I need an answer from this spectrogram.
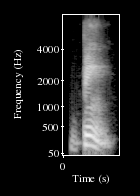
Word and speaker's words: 病: The pronunciation is like this, it's easy. Bing.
